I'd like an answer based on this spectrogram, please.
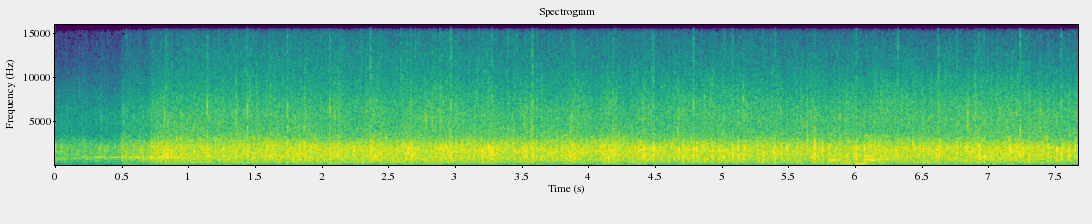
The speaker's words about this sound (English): Shirley soaks up the applause, a balding man from the audience approaches Mike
